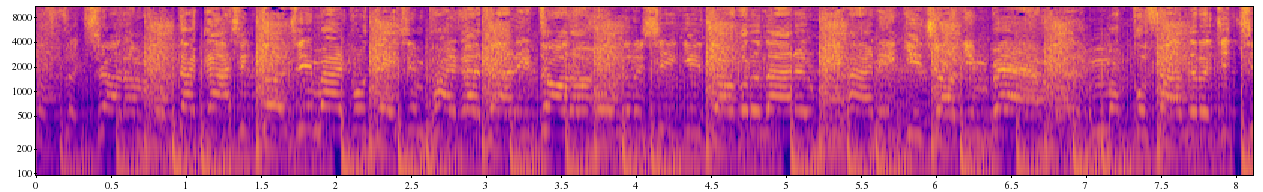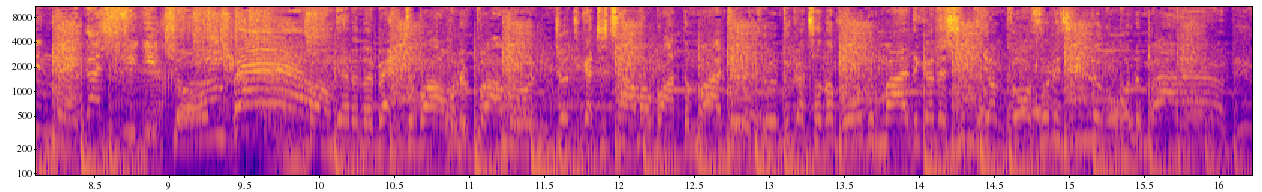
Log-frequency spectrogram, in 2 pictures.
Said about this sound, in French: nous allons faire une première pause musicale avec un morceau fort à propos.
